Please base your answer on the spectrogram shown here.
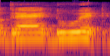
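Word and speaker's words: graduate: पहले ड पढ़ेंगे तो उच्चारण होगा ग्रेजुएट, डी का उच्चारण ड हो गया ग्रेजुएट।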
